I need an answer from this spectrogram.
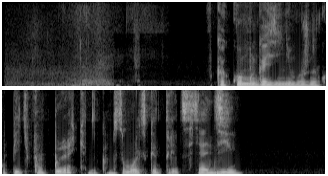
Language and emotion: Russian, neutral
